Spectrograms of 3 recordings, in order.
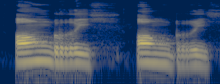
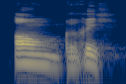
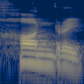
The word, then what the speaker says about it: Henri: Henri. Le H, on ne prononce pas. Henri. Ce n'est pas Henry, non.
